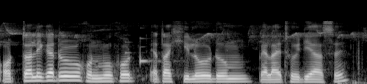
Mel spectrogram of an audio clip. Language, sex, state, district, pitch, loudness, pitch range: Assamese, male, Assam, Sonitpur, 135 Hz, -15 LUFS, 125-155 Hz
